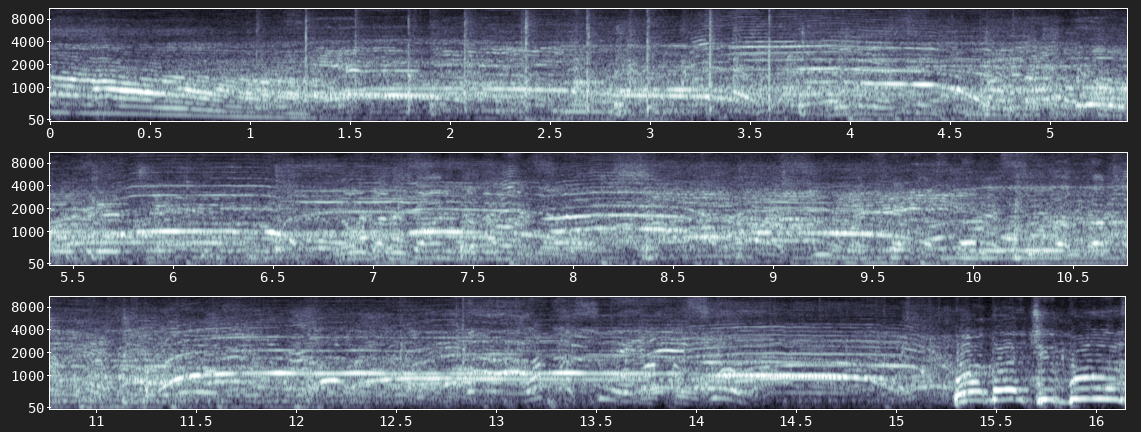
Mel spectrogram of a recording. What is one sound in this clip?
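A crowd of people sings and chants loudly close by.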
